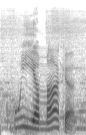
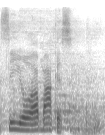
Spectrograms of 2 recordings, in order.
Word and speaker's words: Cuyamaca: San Diego Mesa with a 9-point victory, 70-61 over Cuyamaca College. Pronounced that correctly according to what we learned at the Don Johnson Classic 4 years ago. Cuyamaca is the correct way to pronounce that. Not Cuyamacas.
